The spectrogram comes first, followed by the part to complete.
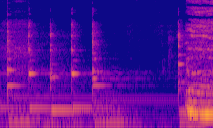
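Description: Smartphone ringtone playing a melody of short, bright pitched notes, pausing about a second and a half in. Near the end a loud groaning voice with falling pitch comes in over it.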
